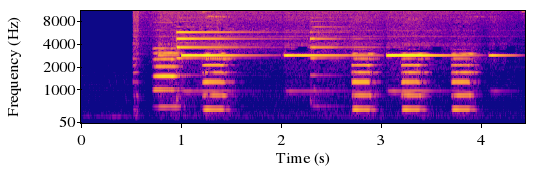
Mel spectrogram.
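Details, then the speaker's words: ICU patient monitor alarms as heard in a hospital intensive care unit: repeated, overlapping electronic alarm tones in short melodic bursts. "you are hearing are alarms as you would hear them in the icu of the hospital they exist to keep patients safe but instead they cause risks to the patients and to the well-being of the medical staff"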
